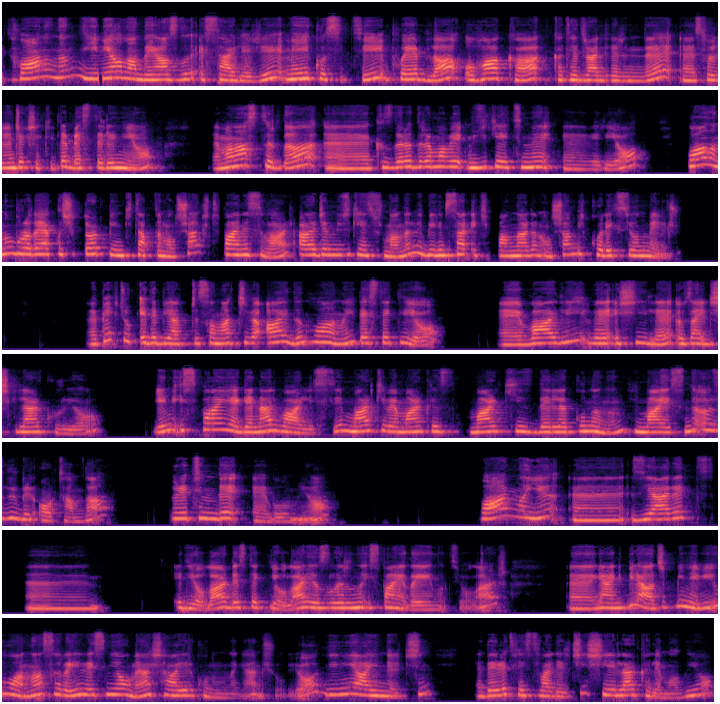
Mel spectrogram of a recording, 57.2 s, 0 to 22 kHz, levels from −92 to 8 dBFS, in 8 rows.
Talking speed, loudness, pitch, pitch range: 105 wpm, -21 LUFS, 230 Hz, 210-255 Hz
